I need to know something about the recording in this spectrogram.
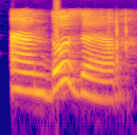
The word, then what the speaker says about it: doseur: فبالنسبة لان دوزور هنا اس نطقناها بحال لو سون زد لأنها جاءت entre deux voyelles جاء قبلها فويل وبعدها فويل فاس هنا ننطقها بلو سون زد ان دوزور.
